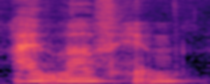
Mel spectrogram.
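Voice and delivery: high, loud sobbing cry. A narrator's reading. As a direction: plead through tears. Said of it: "she sobbed".

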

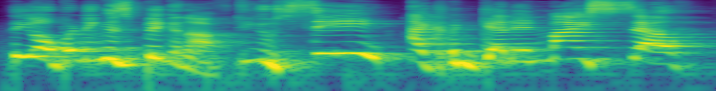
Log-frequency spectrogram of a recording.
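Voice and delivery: high-pitched, impatient witch; exasperated witch. Acted. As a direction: show her up in a high witch voice.

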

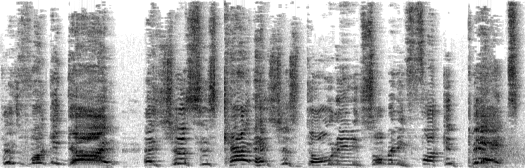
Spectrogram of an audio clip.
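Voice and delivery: high, helpless laughing rant; half shout, half laugh in disbelief; laughing exasperation. Real, not acted. Streamer telling viewers about the cat's donation, laughing exasperation.

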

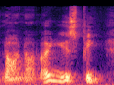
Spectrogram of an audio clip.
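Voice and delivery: hushed, hurried refusal; softly mimed back-and-forth, as if mouthed; miming. Retold or imitated. Co-host refusing to speak on air, miming it back.

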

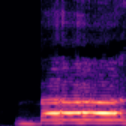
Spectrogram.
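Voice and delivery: loud, drawn-out baa; sheep bleat. A narrator's reading. Sheep joining the farmyard chorus, loud bleat. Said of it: "said the sheep".

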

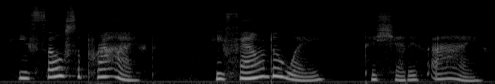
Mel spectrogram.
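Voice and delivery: gentle storybook narration for little ones; children's story time read-aloud. A narrator's reading. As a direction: tell it like a bedtime story. Reads a picture book aloud.

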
